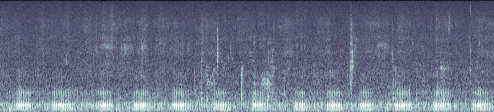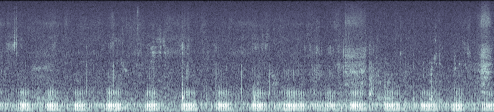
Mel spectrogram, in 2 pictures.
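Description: A cat purrs loudly and steadily up close.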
